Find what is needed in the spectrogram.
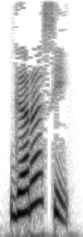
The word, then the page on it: garasi: indonesian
